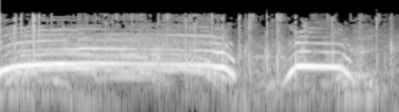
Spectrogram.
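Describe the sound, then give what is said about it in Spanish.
An audience cheers and applauds for Wonder Woman: a loud, high sustained whoop holds for about two seconds, drops away, then a shorter second cheer rises over a steady patter of clapping. “Pues, aplauso para Wonder Woman.”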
